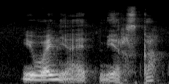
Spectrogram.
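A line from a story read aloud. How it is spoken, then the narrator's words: Disgusted grumbling. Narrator (Russian): проворчал коршун, брезгливо морща нос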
